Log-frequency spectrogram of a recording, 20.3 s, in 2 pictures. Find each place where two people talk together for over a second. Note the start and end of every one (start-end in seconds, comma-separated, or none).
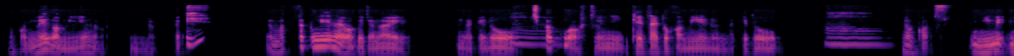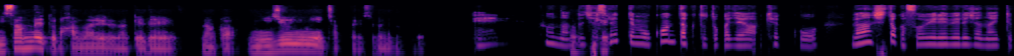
none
